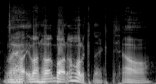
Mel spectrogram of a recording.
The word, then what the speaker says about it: Holknekt: Uh, hur uttalas det då? Långt O. Hol, uh. Holknekt. Holknekt.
